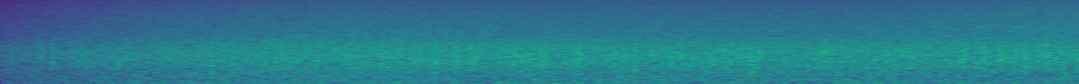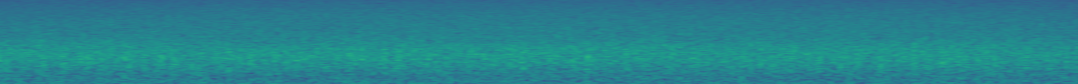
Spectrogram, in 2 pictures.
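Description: Synthesized rain from a VCV Rack modular patch: filtered white and pink noise with decimator grit, reverb and delay, giving a steady rain-like hiss. It fades in over about the first second.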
